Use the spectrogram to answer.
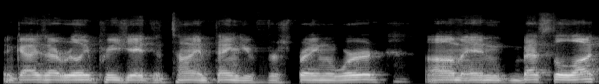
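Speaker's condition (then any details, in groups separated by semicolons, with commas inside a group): ALS; uses power wheelchair for mobility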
